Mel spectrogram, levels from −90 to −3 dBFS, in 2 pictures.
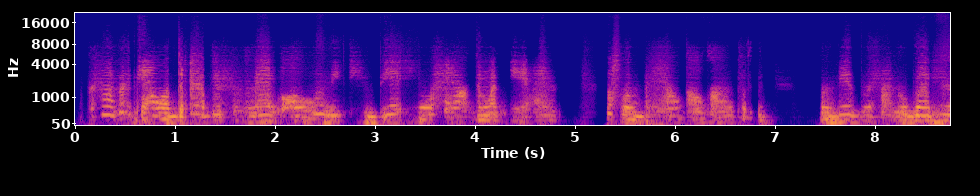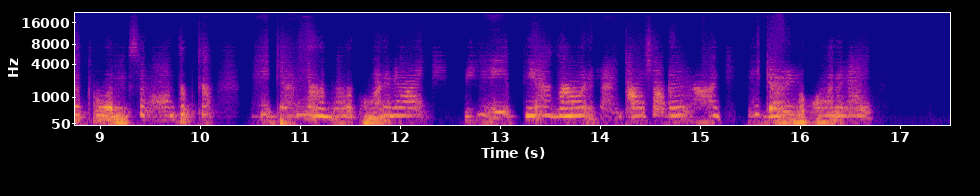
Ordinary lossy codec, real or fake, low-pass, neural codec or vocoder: none; fake; none; codec, 44.1 kHz, 0.9 kbps, DAC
